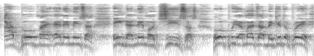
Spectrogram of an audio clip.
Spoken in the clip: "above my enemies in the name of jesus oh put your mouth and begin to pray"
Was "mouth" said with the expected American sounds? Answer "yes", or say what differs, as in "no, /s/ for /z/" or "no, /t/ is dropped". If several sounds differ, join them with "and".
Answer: no, /t/ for /θ/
